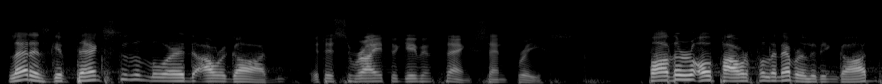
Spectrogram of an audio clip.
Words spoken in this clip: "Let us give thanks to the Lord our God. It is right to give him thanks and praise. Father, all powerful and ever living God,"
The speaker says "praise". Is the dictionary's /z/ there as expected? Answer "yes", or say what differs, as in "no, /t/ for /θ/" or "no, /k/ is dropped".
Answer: no, /s/ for /z/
